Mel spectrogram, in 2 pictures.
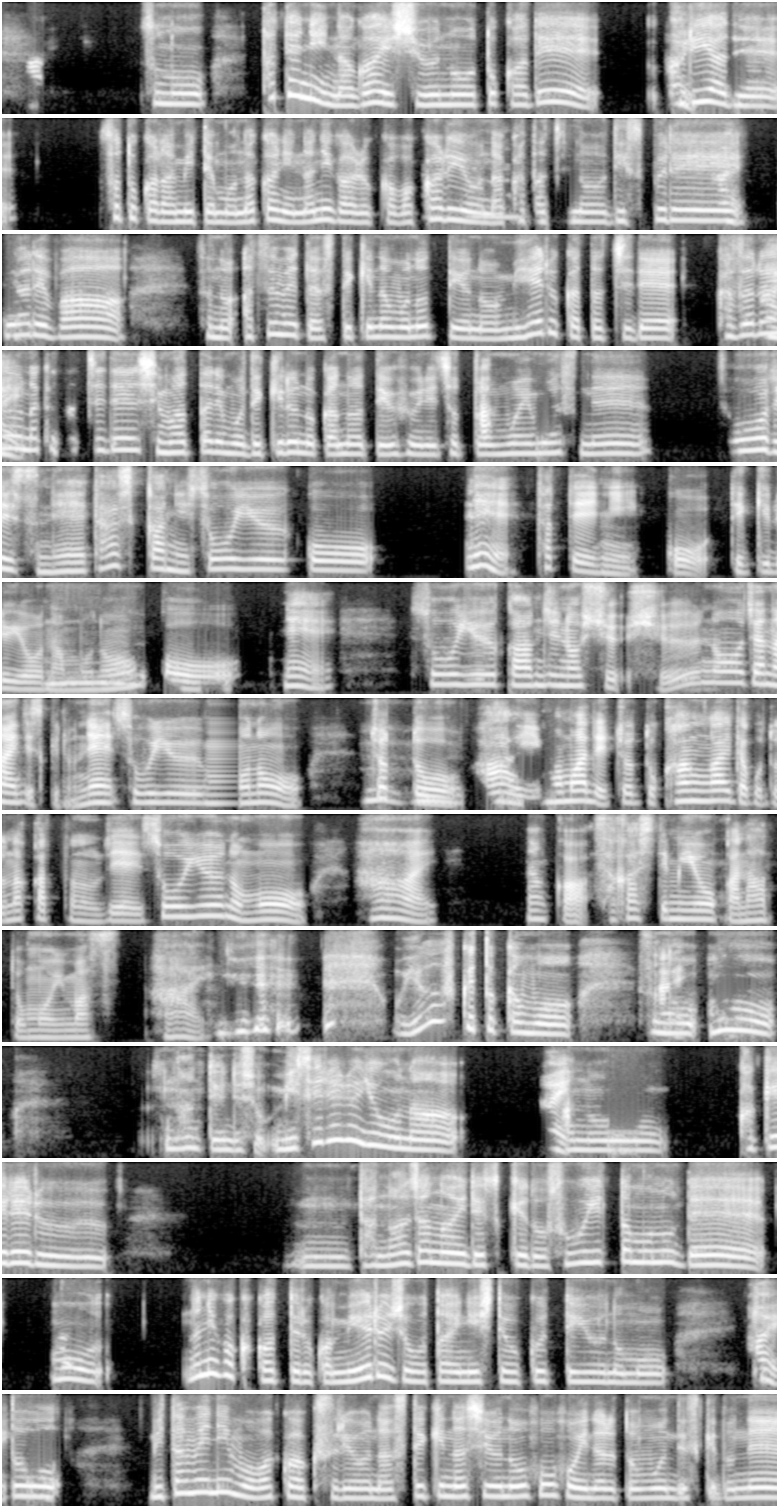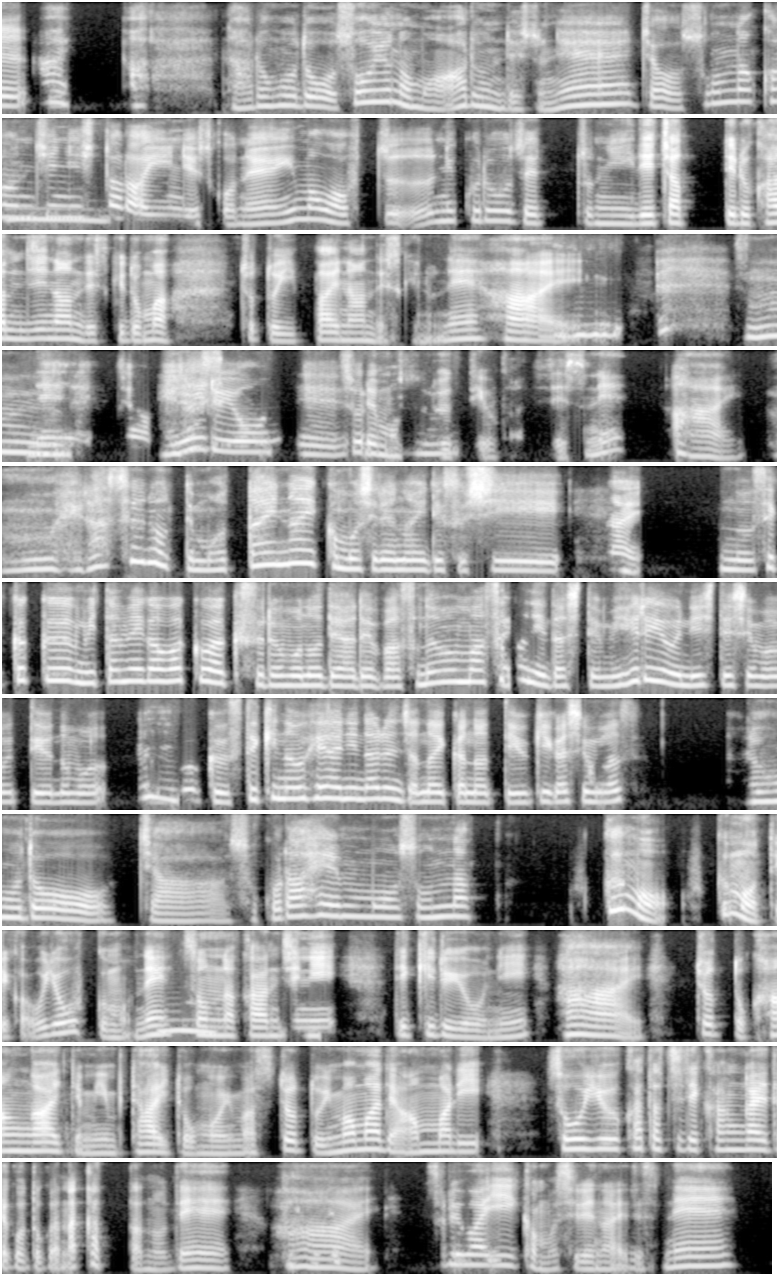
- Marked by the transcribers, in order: laugh; other noise; laugh; laugh
- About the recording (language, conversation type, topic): Japanese, advice, 家事や整理整頓を習慣にできない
